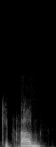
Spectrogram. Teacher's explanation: ketika dia ada di akhir kata ya, misalnya seperti kitab, ya itu akan, ada de-voicing ya. Jadi, kalau kita dengar secara seksama bisa lebih, mirip kepada peh.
